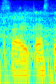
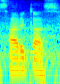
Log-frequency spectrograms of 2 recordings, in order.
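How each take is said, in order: No difference in how they are said.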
